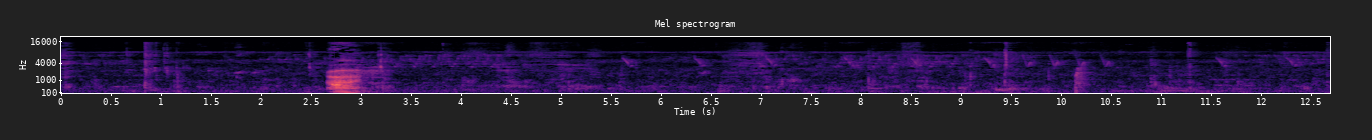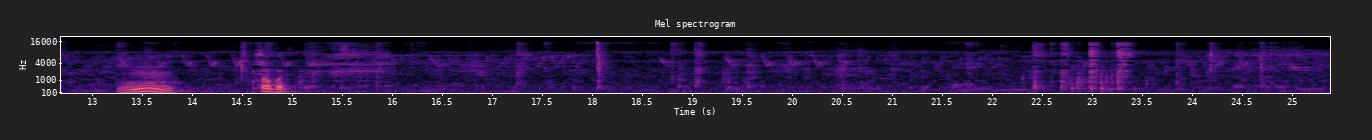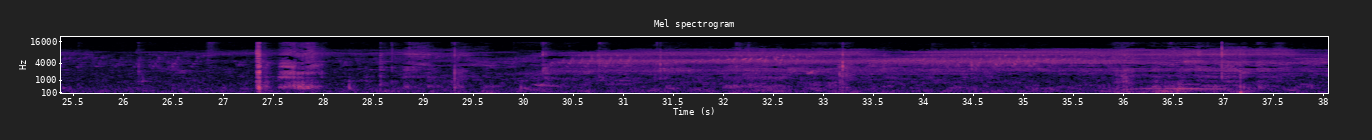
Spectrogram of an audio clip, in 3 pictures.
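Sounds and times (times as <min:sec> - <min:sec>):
insects chirring: 0:00.0 - 0:38.0
chewing and lip smacks: 0:32.8 - 0:33.5.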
